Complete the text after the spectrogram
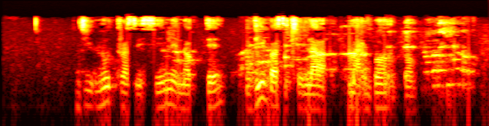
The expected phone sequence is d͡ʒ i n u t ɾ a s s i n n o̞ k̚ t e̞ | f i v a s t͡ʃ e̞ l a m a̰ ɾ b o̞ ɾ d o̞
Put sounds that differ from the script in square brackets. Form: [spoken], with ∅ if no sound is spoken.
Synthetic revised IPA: d͡ʒ i n u t ɾ a s s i n n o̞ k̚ t e̞ | [v] i v a s t͡ʃ e̞ l a m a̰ ɾ b o̞ ɾ d o̞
